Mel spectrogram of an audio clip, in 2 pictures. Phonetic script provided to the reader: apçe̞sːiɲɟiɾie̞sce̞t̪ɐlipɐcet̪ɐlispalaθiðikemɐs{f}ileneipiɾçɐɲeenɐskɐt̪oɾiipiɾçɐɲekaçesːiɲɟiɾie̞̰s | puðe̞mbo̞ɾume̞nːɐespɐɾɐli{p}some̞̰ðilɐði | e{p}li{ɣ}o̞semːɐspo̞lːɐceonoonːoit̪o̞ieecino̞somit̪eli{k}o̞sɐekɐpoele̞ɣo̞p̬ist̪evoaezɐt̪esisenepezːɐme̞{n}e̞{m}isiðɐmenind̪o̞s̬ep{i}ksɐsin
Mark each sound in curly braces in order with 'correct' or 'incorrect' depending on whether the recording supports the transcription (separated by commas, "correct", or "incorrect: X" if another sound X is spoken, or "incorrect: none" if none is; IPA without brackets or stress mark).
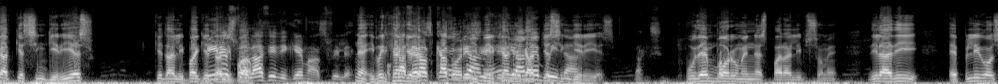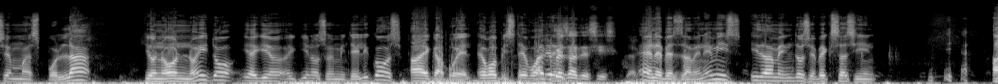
correct, correct, correct, correct, correct, correct, correct, incorrect: e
